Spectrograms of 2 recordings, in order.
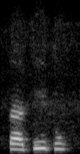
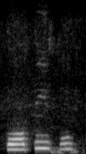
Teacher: ता की आवाज बारीक होगी, बगैर झटके की, और पौ की आवाज मोटी होगी और झटके के साथ होगी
